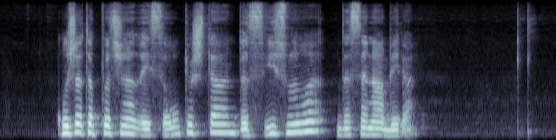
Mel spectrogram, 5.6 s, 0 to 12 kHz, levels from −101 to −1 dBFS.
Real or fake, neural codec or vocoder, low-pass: fake; codec, 24 kHz, 0.9 kbps, WavTokenizer, medium music audio release; 10.8 kHz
